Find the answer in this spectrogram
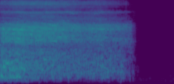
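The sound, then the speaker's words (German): A long, deep breath is drawn in through the nose as a steady, airy hiss. It lasts about one and a half seconds, then stops abruptly into silence. “Also, atme einmal ganz tief durch die Nase ein.”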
